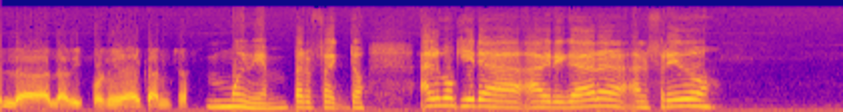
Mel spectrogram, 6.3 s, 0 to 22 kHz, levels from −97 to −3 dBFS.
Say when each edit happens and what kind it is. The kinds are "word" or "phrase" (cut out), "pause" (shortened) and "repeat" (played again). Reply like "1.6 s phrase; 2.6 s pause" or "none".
1.5 s pause; 3.4 s phrase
